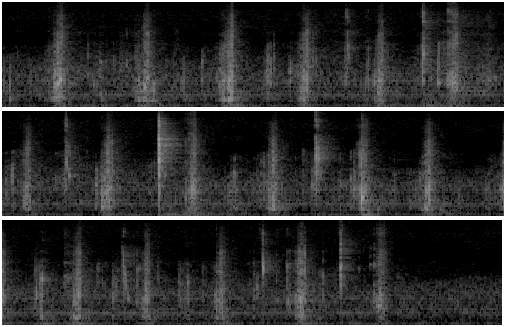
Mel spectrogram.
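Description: Close-miked chewing of crisp raw vegetables: a steady run of wet crunches, about two to three a second, stopping near the end.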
